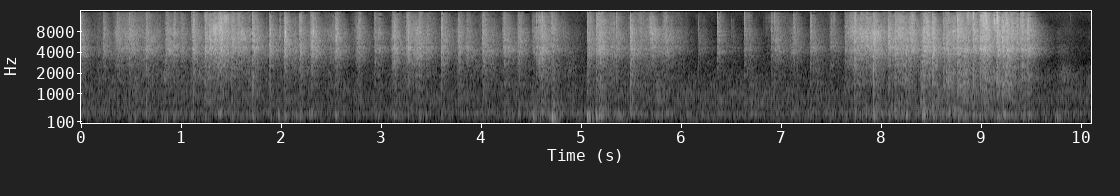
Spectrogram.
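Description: A West Highland White Terrier's claws clicking and scrabbling on a hard floor as it scrambles and tussles with a large stuffed toy. The rapid clicking comes in three busy spells and is loudest near the end.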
